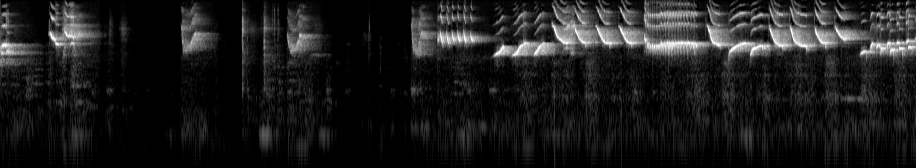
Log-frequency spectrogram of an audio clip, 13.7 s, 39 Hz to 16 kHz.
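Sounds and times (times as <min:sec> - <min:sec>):
Oriental magpie-robin singing whistles and chattering trills: 0:00.0 - 0:01.5, 0:02.7 - 0:03.3, 0:06.2 - 0:13.7.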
